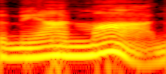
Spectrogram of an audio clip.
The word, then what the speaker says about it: Myanmar: And by the way, my understanding of the pronunciation of the name Myanmar is that it is closest to Myanmar, no accents. The R at the end of the English transliteration, an artifact of a British accent that uses a final R simply to extend the final vowel sound.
